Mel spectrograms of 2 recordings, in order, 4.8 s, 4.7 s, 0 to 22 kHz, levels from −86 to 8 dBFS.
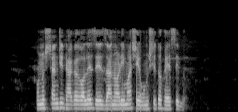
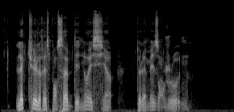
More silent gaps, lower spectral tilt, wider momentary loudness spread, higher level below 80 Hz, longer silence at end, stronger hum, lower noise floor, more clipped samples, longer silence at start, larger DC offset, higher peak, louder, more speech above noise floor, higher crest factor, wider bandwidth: neither; about the same, -4 dB/octave vs -4 dB/octave; second, 5 LU vs 12 LU; about the same, -50 dBFS vs -54 dBFS; first, 1.1 s vs 0.95 s; neither; first, -80 dBFS vs -71 dBFS; neither; first, 0.75 s vs 0.35 s; neither; first, -2 dBFS vs -8 dBFS; first, -18 LUFS vs -28 LUFS; first, 63 dB vs 42 dB; second, 16 dB vs 22 dB; second, 8.2 kHz vs 15.5 kHz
